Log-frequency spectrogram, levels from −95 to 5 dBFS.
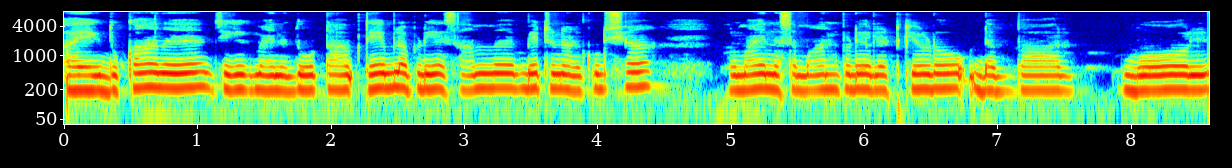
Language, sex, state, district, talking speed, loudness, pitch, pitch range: Marwari, female, Rajasthan, Nagaur, 170 wpm, -13 LUFS, 205 Hz, 200-215 Hz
